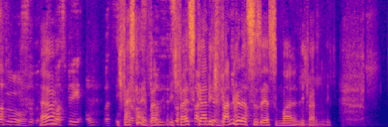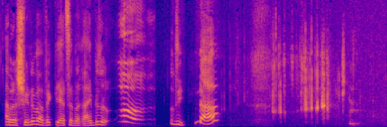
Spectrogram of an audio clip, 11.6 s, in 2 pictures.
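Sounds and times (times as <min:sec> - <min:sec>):
speech: 0:00.0 - 0:07.7, 0:08.4 - 0:09.2
crunching bites of crisp raw food: 0:09.1 - 0:11.6
person chewing: 0:09.2 - 0:11.6.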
